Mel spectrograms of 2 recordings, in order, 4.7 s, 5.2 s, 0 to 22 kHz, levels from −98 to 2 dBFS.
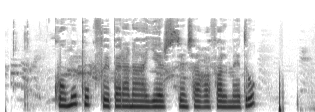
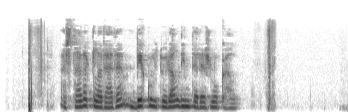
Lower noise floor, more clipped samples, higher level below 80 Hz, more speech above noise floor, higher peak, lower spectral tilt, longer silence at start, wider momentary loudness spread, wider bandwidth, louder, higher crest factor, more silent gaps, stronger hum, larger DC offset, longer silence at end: second, -52 dBFS vs -76 dBFS; neither; first, -42 dBFS vs -62 dBFS; second, 34 dB vs 50 dB; first, 0 dBFS vs -8 dBFS; about the same, -6.5 dB/octave vs -5.5 dB/octave; second, 0.15 s vs 0.4 s; second, 11 LU vs 14 LU; about the same, 11 kHz vs 11 kHz; first, -19 LUFS vs -27 LUFS; about the same, 18 dB vs 22 dB; neither; neither; neither; second, 0.5 s vs 1.1 s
